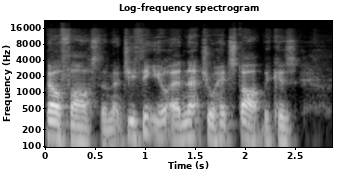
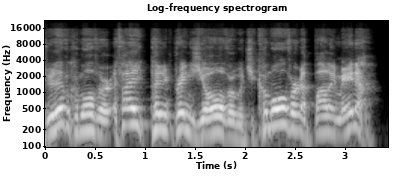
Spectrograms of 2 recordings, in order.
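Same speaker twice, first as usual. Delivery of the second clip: loud, high Northern Irish impression; Northern Irish accent; 7 semitones higher, 5 dB louder, faster than usual. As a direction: play an insistent Ballymena man with broad accent. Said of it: "this guy says to me".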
